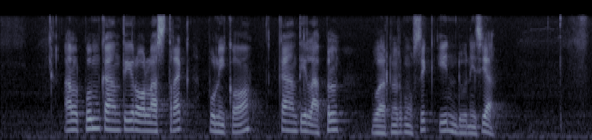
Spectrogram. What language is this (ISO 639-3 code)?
jav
